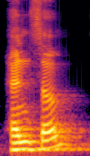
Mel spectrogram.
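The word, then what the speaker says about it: handsome: तो रूल बता रहा है कि एन डी प्लस कॉन्सोनेंट, तो डी क्या हो जाएगा? साइलेंट। तो हैंडसम, सैंडविच, ग्रैंड मदर, इसको हम ग्रैंड मदर नहीं बोलेंगे, इसको हम बोलेंगे ग्रैंड मदर।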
